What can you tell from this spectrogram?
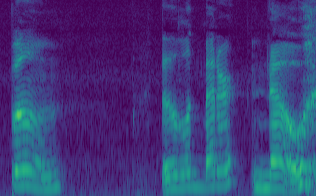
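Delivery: loud, laughing outburst. Real, not acted. Loud reveal then laugh.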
